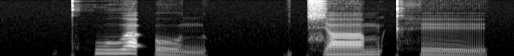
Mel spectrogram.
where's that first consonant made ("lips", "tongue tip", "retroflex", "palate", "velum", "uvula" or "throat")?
velum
